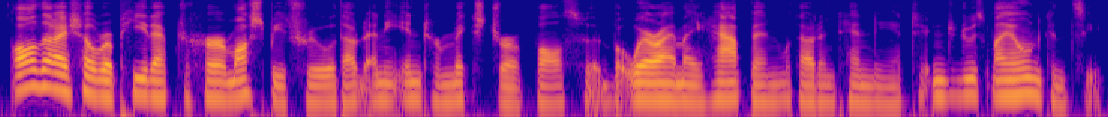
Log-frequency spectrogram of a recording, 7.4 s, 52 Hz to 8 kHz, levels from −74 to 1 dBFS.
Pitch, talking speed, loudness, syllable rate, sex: 120 Hz, 225 wpm, -21 LUFS, 6.6 syllables/s, male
